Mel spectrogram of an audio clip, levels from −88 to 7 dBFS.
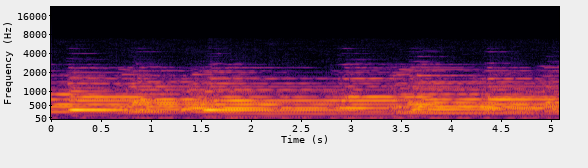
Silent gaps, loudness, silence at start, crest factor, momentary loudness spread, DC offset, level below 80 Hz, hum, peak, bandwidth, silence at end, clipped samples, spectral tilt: none; -16 LUFS; 0 s; 12 dB; 8 LU; under 0.1%; -48 dBFS; none; -4 dBFS; 4.2 kHz; 0 s; under 0.1%; -7 dB/octave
